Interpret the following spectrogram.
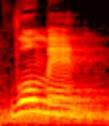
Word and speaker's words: women: मैन होता है ना, लेकिन यहाँ पे वोमेन है। वोमेन है, यहाँ पे वेमन है, WOMEN वेमन।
